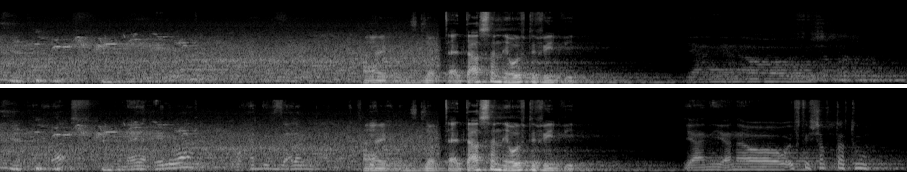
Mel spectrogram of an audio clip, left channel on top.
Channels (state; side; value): normal; both; correlation 0.86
